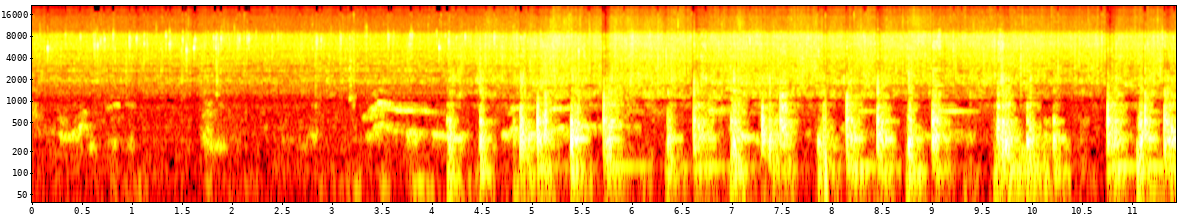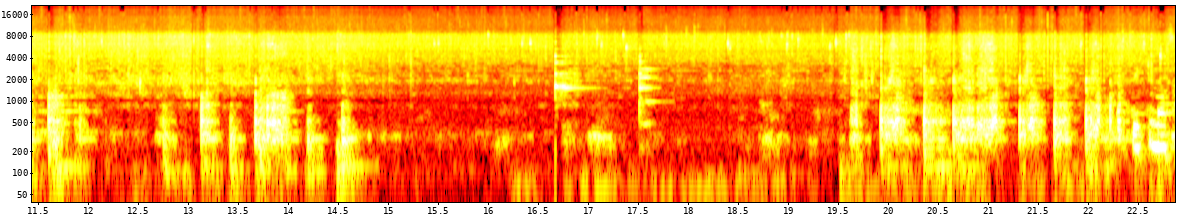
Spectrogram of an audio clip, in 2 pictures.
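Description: Dried red chillies and whole cumin seeds crackle in hot oil while a spoon stirs and taps the pan again and again, a close, steady sizzle running for over twenty seconds without speech.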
